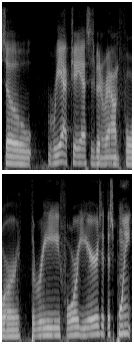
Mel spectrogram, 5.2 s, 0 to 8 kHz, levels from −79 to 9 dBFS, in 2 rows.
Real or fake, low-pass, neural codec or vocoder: fake; 7.2 kHz; vocoder, 22.05 kHz, 80 mel bands, WaveNeXt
